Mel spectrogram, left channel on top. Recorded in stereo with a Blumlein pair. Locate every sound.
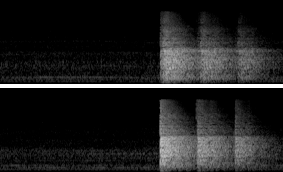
1.6 s a clap: 40° right, 1.7 m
